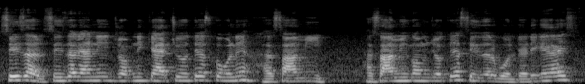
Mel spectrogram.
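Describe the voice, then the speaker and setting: A man's voice: a little high, a little fast, a bit bright, slight background noise. A man with an Indian accent teaching Japanese vocabulary in a casual lesson, repeating each word and checking in with his listeners. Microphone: computer setup.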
